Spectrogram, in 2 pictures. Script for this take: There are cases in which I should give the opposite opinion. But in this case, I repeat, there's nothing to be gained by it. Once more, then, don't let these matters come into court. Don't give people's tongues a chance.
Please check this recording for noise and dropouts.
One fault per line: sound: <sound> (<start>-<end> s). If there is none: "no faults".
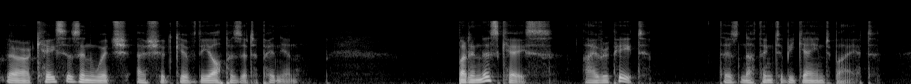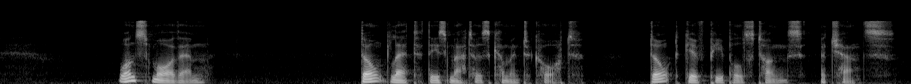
no faults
